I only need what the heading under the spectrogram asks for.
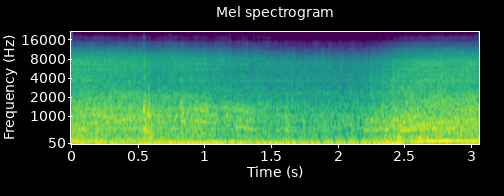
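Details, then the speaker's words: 1998 Yamaha YZF600R Thundercat after transmission repair, rear wheel off the ground: steady drone with wheel spinning, note steps cleanly through gear changes without grinding; all gears work, carburetion still needs adjusting. "got all the gears that's good i'm gonna have to mess around the carburation a little bit to get it set up right but she sounds good"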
